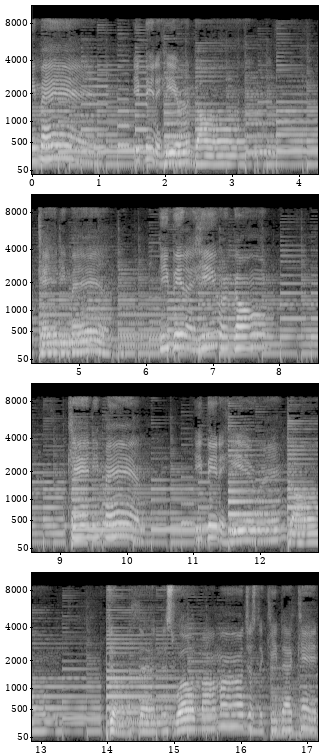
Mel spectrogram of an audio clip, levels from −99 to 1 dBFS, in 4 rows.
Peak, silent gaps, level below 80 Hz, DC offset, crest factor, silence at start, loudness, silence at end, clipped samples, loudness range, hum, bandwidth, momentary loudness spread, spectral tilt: -6 dBFS; none; -52 dBFS; under 0.1%; 16 dB; 0 s; -23 LUFS; 0 s; under 0.1%; 2 LU; none; 9.2 kHz; 9 LU; -5 dB/octave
